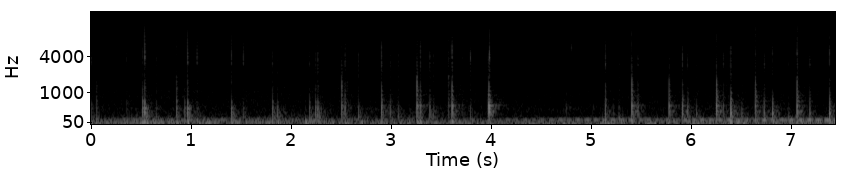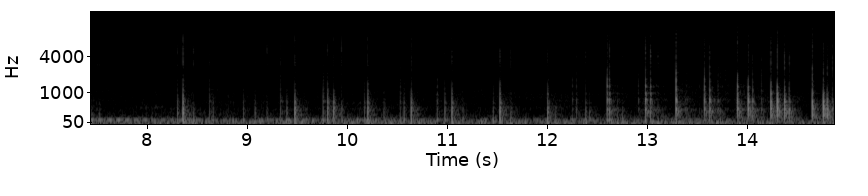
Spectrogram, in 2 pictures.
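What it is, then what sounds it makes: Painted panel door. Fingertips wearing rings tap rapidly on a large, solid white-painted interior panel door of wood or composite, while the same hand presses a small foam-covered mic against its surface. Many short, dry taps with sharp, bright clicks sound over a steady low rumble and die away almost instantly.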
